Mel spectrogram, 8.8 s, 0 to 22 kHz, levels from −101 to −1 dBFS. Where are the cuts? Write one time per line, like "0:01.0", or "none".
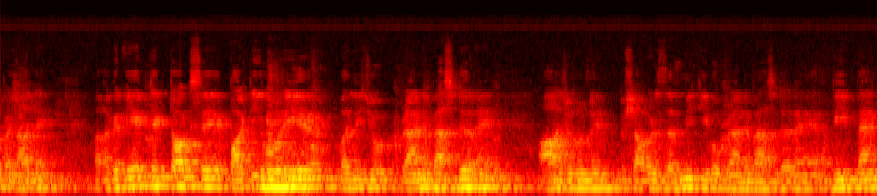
none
